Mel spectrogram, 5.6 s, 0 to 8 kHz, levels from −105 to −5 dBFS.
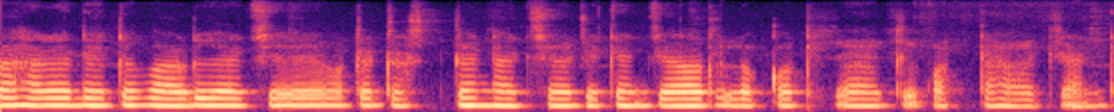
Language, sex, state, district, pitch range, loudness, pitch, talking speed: Odia, female, Odisha, Nuapada, 180-195 Hz, -15 LUFS, 185 Hz, 160 wpm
